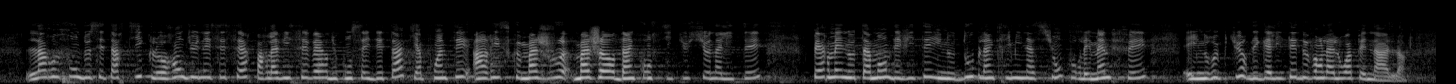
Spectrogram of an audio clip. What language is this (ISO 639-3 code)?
fra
